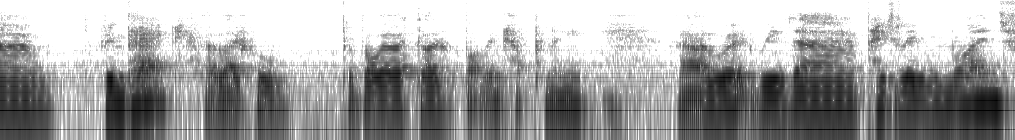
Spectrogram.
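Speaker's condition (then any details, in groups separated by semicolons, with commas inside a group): Cerebral palsy, mild; speech affected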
